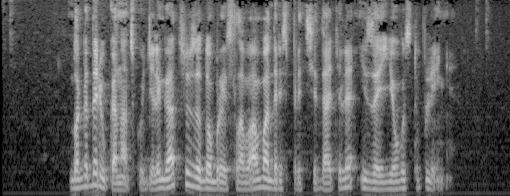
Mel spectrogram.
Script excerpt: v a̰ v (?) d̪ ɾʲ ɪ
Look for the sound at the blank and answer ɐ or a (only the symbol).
a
